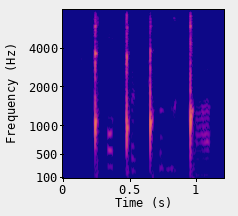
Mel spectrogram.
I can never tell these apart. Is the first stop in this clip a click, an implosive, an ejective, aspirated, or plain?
click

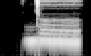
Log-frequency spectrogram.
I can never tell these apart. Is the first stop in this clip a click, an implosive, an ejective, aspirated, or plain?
plain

